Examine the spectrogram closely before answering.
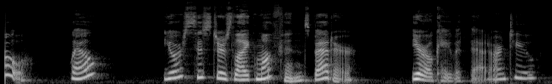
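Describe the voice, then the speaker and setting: An actress playing a falsely cheery, brisk stepmother in a radio drama. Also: high voice, very animated, breathy edge, exaggerated voice. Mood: brisk, dismissive.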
